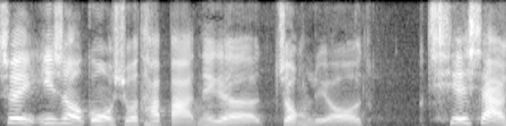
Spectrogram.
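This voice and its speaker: In a normal speaking voice, a woman talks at a fairly quick pace and medium pitch on a very clean recording with a silent background. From Taiwan, Tainan. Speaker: podcast host and startup consultant. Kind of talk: casual interview chat.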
